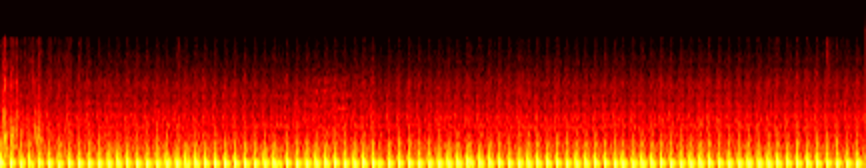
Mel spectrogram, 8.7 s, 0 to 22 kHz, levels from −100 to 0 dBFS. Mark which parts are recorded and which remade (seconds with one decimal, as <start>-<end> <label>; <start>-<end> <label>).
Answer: 0.0-0.6 remade; 0.6-1.3 recorded; 1.3-2.8 remade; 2.8-3.8 recorded; 3.8-4.7 remade; 4.7-6.2 recorded; 6.2-8.7 remade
